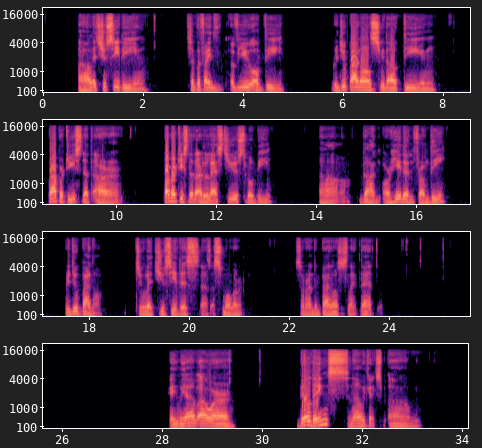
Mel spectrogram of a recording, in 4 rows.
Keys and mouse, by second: 20.9 shift+q, 23.4 shift+q, 31.3 right click, 31.8 Tab, 32.3 alt+shift+z, 32.8 a, 33.2 s.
